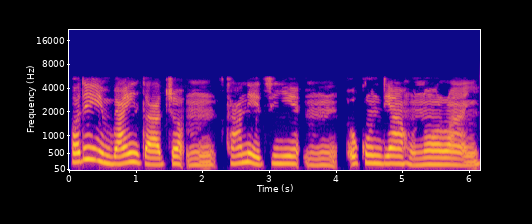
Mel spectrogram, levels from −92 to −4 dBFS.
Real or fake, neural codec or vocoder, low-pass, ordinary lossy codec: real; none; 5.4 kHz; none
